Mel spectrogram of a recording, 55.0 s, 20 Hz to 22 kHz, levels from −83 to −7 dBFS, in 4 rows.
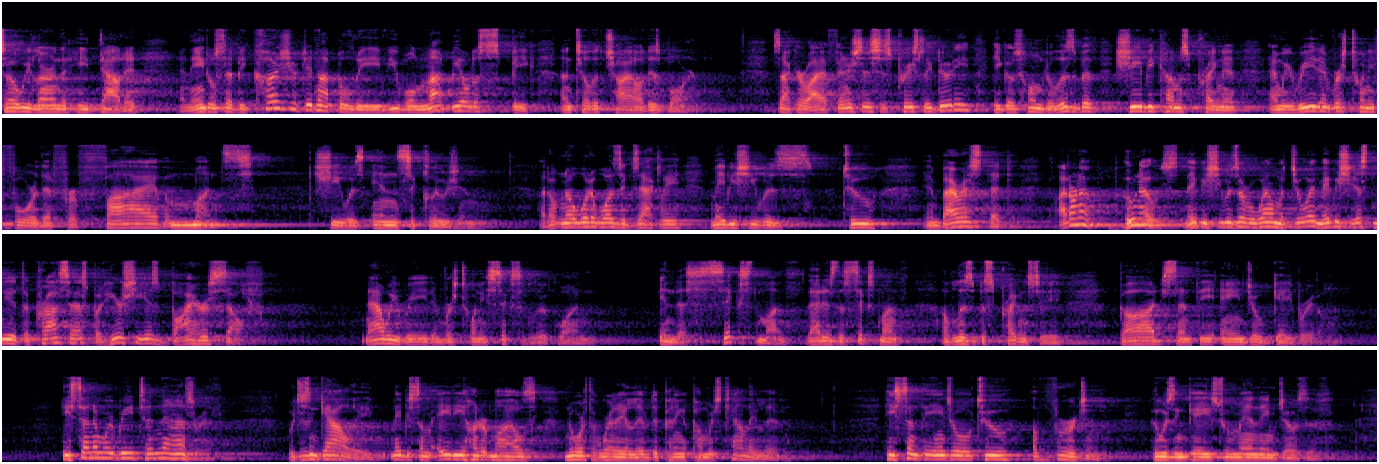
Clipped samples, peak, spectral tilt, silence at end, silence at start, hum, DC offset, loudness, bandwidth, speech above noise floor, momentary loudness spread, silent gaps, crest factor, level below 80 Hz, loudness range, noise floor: under 0.1%; -10 dBFS; -4 dB/octave; 0.25 s; 0 s; none; under 0.1%; -29 LUFS; 8.4 kHz; 36 dB; 14 LU; none; 20 dB; -72 dBFS; 5 LU; -65 dBFS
